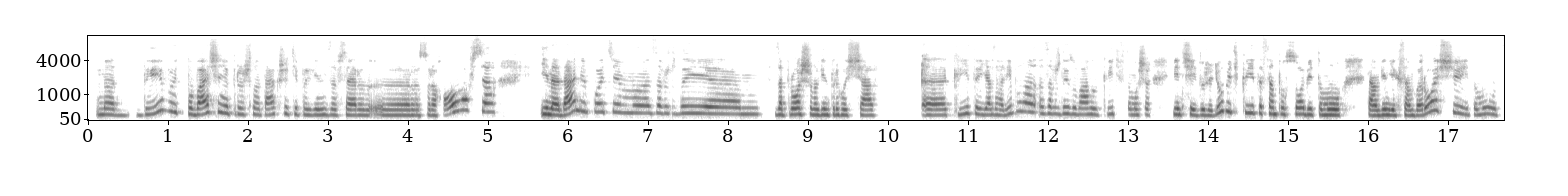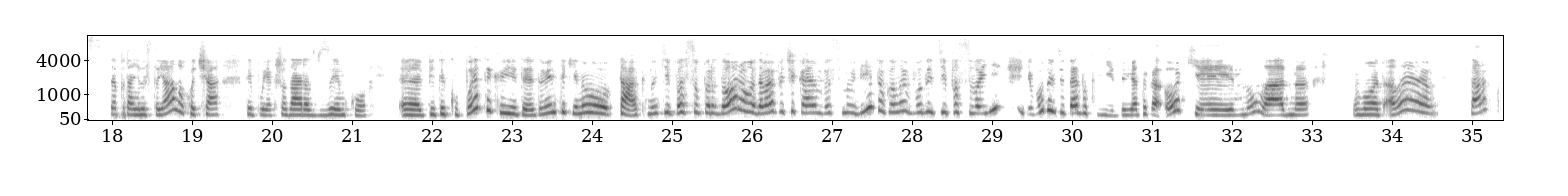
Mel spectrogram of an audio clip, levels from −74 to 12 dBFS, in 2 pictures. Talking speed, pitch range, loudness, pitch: 145 wpm, 220-300 Hz, -29 LUFS, 245 Hz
